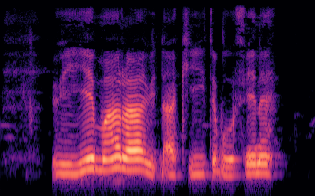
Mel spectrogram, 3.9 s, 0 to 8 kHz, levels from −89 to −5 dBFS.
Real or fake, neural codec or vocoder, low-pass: real; none; 7.2 kHz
